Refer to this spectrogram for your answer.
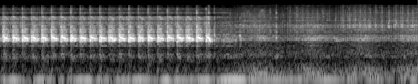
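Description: Steady cranking chug at about three beats per second for nearly three seconds, then it stops without catching: cranks but won't fire.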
